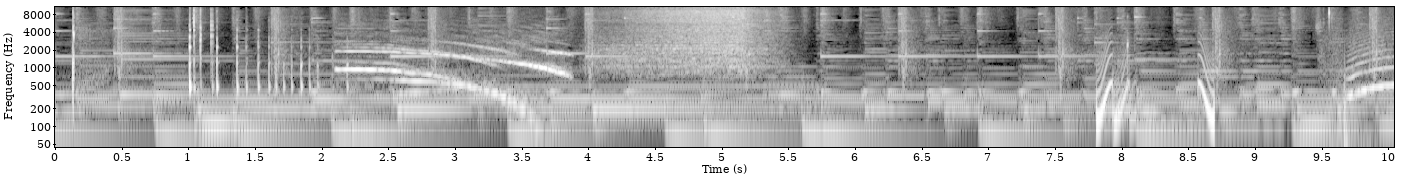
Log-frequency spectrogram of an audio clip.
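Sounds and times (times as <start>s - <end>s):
children's background music: 1.6s - 4.2s, 5.4s - 10.0s
cartoon falling whistle: 2.1s - 4.0s
short burst of hiss: 4.0s - 5.5s.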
